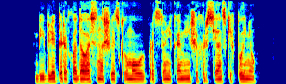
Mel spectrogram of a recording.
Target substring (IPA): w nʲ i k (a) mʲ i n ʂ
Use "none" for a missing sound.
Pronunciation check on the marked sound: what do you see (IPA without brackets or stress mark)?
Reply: a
